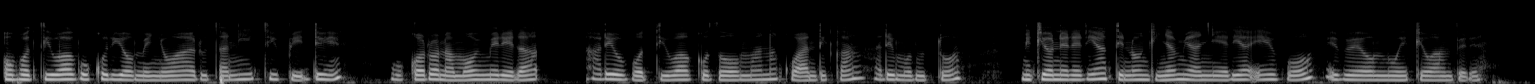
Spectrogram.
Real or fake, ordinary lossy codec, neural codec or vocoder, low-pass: real; none; none; 7.2 kHz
